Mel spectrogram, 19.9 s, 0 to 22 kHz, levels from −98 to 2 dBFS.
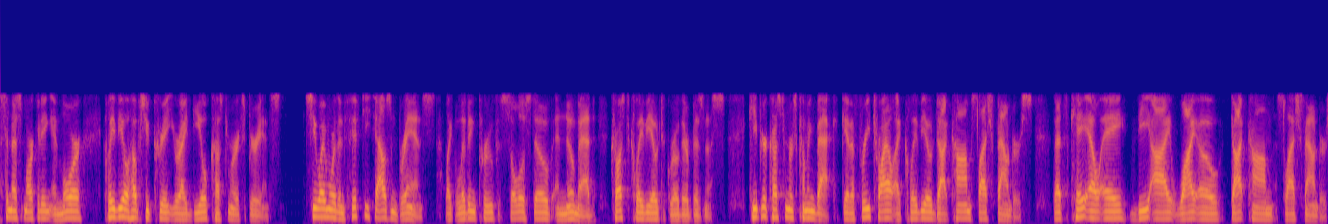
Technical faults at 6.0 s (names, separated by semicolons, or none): AMR narrowband mobile codec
